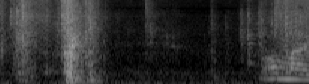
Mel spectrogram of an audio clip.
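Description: A single sharp rustle or knock of paper and cardboard about half a second in, as papers are taken out of an opened cardboard box, with a lighter tap just before it. A woman starts speaking near the end.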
